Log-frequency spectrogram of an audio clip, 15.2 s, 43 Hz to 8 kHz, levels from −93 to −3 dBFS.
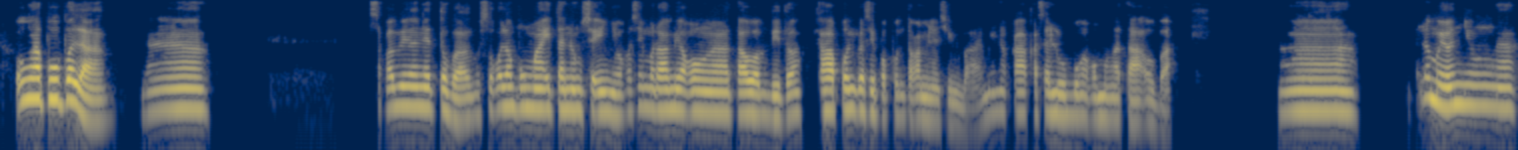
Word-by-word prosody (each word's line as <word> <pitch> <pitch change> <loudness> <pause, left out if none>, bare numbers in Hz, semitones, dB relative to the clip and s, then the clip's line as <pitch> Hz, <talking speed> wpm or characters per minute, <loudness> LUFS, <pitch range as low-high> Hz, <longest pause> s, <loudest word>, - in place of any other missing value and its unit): Oo 240 - +2
nga 260 - +11
po 255 0 +5
pala, 130 - +7 0.4
na 180 +2 -2 1.7
Sa - - -15
kabila 195 +1 0
nito 185 -1 +1
ba, 135 -4 -1
gusto 150 +6 -8
ko 190 - -1
lang 195 -1 0
pong 190 0 -2
maitanong 180 -1 0
sa 160 - -3
inyo, 160 -2 -2
kasi 170 +4 -11
marami 180 0 +1
akong, 170 0 +1
ah, 160 -1 0
tawag 155 -1 +2
dito? 145 +2 -4
Kahapon 175 +1 +1
kasi, 170 -2 -2
papunta 140 -1 -8
kami 130 -2 -6
ng 120 - -10
simbahan, 95 -5 -15
may 155 +4 -14
nakakasalubong 155 -3 -6
akong 135 0 -7
mga 130 0 -8
tao 120 -2 -6
ba. - - -10 1.0
Mga, 170 0 -2 0.6
alam 265 - -4
mo 230 - +4
'yon, 195 +2 +4
yung 205 -1 -3
ah 190 - -1
165 Hz, 160 wpm, -26 LUFS, 145-180 Hz, 1.7 s, nga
